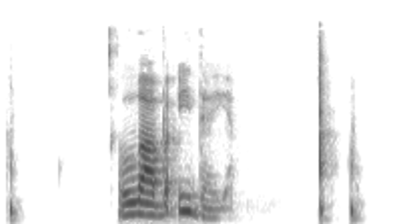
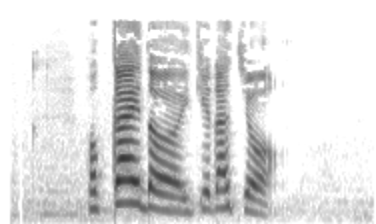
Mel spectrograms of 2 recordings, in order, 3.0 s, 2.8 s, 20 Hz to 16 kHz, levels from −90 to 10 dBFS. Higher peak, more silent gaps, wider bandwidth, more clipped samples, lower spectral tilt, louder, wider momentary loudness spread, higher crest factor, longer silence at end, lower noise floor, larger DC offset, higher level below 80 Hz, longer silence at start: about the same, -4 dBFS vs -2 dBFS; neither; about the same, 11 kHz vs 11.5 kHz; neither; first, -4.5 dB/octave vs 0 dB/octave; second, -27 LUFS vs -20 LUFS; first, 22 LU vs 17 LU; about the same, 26 dB vs 22 dB; second, 0.4 s vs 0.85 s; first, -86 dBFS vs -70 dBFS; neither; first, -76 dBFS vs -84 dBFS; second, 0.05 s vs 0.65 s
